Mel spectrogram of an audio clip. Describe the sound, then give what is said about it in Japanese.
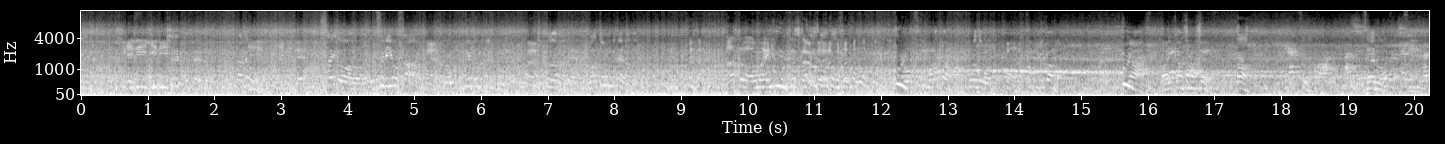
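A steady, loud rumble of a Sapporo Municipal Subway Namboku Line train in Hokkaido, Japan, heard from inside the carriage as it reaches Jieitai-mae Station, with continuous low droning and rattling, while people talk over the noise throughout. “地下鉄内での収録のため環境音抜群でお送りとなりますのでご注意ください”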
